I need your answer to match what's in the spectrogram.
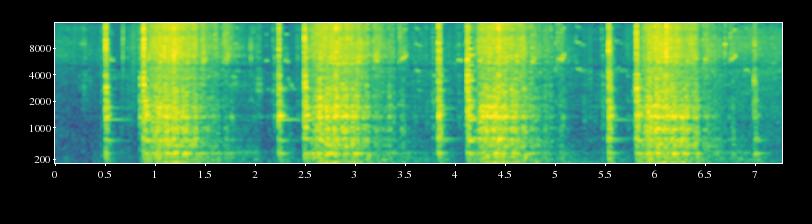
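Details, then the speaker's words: Polaris Trail Boss 250 4x4 ATV rescued from scrap: four cranking bursts about every 1.5 seconds, each dying without catching; won't fire, owner tries full choke then no choke and throttle before it starts. "Oh, okay. She is not liking me. Try choking it maybe."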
